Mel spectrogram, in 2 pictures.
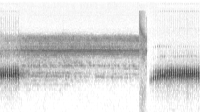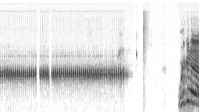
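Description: A Gulf Coast toad gives a long, steady, medium-pitched trill after a higher nasal buzz from another toad.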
